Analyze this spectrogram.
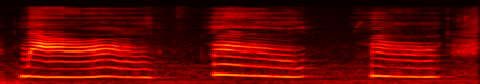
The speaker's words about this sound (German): Und heute Nacht hat die richtig Katzen gejammert. Also als wenn sie entweder wurde sie von einer anderen Katze beflautet oder umgekehrt und war hier so die ganze, äh, halbe Nacht oder so, zumindest längere Zeit, so eine halbe Stunde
